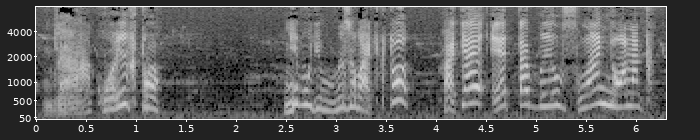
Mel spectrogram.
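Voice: high-pitched, sing-song, takes it slowly, creaky, fairly bright tone, a little hiss or hum, exaggerated voice. An actor playing a bossy, pedantic male parrot in a children's audio play, with a didactic, self-important manner. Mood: officious.

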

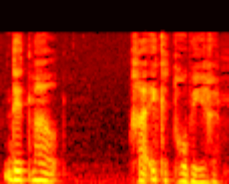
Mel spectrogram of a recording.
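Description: Anxious determined widow, woman, very husky and breathy, radio play. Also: on the low side, a little slow. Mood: challenging, determined. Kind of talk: radio drama acting.

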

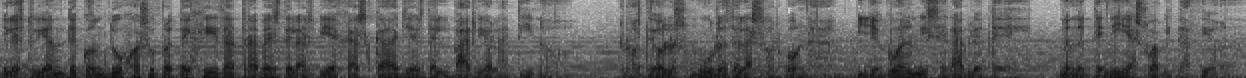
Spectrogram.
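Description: A man with a deep voice narrates literary fiction. His scripted reading is grave, measured and theatrical. A clear bed of music runs behind the narration. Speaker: audiobook narrator.

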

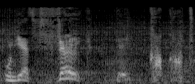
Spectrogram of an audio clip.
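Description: A man's voice: measured pace, noisy background, lightly acted. An actor playing a domineering, abusive forestry boss who bullies his workers in a radio drama. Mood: menacing.

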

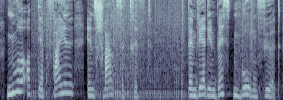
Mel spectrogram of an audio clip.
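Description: A woman's voice: mid-range voice, darkish tone. A woman reciting rhymed verse like a herald in a radio play, with declamatory, rhythmic delivery.

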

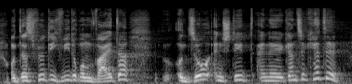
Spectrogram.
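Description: A man playing a smug, preachy husband in a radio play, effusive and insistent, lecturing in a slightly husky voice. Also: high-pitched, expressive, moderate pace. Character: Michael, smug, preachy husband proud of his home.

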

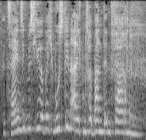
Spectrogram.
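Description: Evasive, husky-voiced woman. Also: on the high side. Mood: brisk, reassuring. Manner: evasive, polite, brisk. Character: evasive young Parisian woman tending a patient, guarded, brisk. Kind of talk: German radio crime drama acting.

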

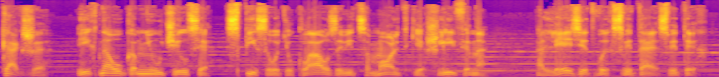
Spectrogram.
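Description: An actor playing a brooding, arrogant, fanatical middle-aged dictator in a radio drama monologue, speaking in pompous, scornful, emphatic phrases. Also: male voice, rumbling low, lively intonation, normal speed, vocal fry, full character voice. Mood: scornful, bitter. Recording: loud music behind the voice. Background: music.

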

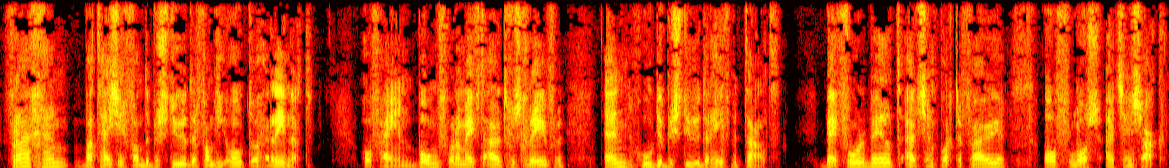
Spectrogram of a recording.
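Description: A man voicing an impatient, commanding police detective in a storybook, firing off brisk orders and probing questions. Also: medium pitch, very animated, darkish tone, slightly rough, dry recording. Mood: businesslike, instructing. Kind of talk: audiobook character dialogue.

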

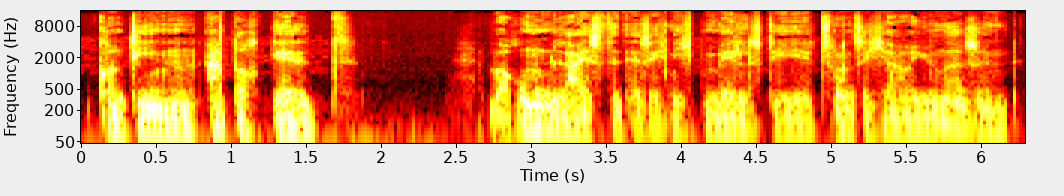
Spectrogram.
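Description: An actor playing a crude, cynical middle-aged ex-convict, musing sardonically to himself in a radio crime drama. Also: male voice, very deep voice, creaky, husky, dry recording, heavily acted. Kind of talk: radio drama inner monologue.

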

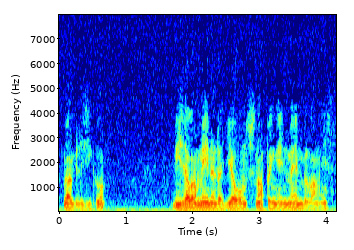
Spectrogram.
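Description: An actor playing a cool, commanding spymaster and double agent in a 1960s Dutch radio drama, speaking in an assured, deliberate way. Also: male voice, deep voice, steady tone, breathy edge, low-quality recording. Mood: calm, confiding.

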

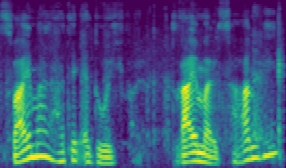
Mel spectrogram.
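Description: An actor playing a grown son who recounts his father's life in a calm, matter-of-fact way. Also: a little high, measured pace, background noise. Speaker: narrating character. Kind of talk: radio play narration. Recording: dull radio play audio with music.

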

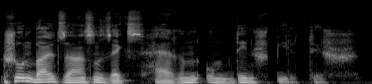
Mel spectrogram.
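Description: A man narrating a radio drama in a measured, literary and dramatic manner. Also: low-pitched. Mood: grave, suspenseful. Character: grave literary narrator of a crime story. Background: music.

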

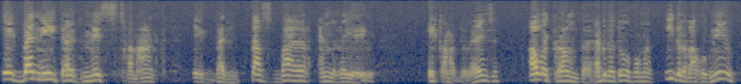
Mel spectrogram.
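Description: A man's voice: on the high side, sing-song, unhurried, warm tone, husky, highs cut off, exaggerated voice. An actor in a radio play voicing a vain, powerful middle-aged male tycoon with a pompous, emphatic, scornful manner. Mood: boastful. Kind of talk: radio drama acting.

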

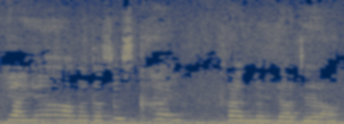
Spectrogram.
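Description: A woman's voice: very high voice, normal speed. A woman playing a naive, stubborn, romantic young daughter in an improvised comedy radio play, childlike and whiny. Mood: timid. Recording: noisy lo-fi 1980s amateur radio recording.

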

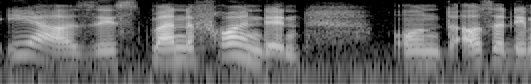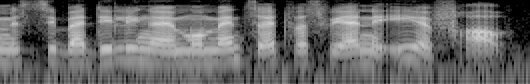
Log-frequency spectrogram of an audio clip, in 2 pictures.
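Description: A woman's voice: lowish voice, a little fast, bright, forceful tone, smooth. An actress playing a calculating female informant who talks in a businesslike, matter-of-fact way in a radio crime play.

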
